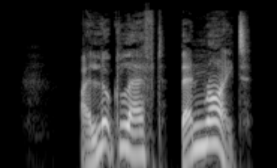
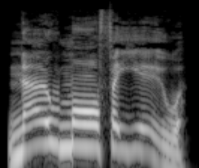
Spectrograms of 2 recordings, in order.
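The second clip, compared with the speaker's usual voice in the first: teasing; 9 semitones higher, 4 dB louder, slower than usual. A narrator's reading. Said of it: "Jerry quips".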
